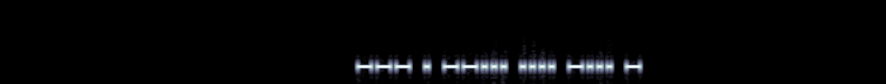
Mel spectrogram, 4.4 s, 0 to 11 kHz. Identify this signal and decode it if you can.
Morse code, heard as a keyed tone, about 46 wpm, 700 Hz. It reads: OE7HBT
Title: DXCC-100 Call Signs - 6 Characters - 50wpm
